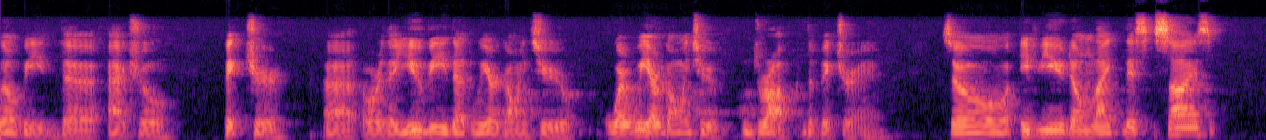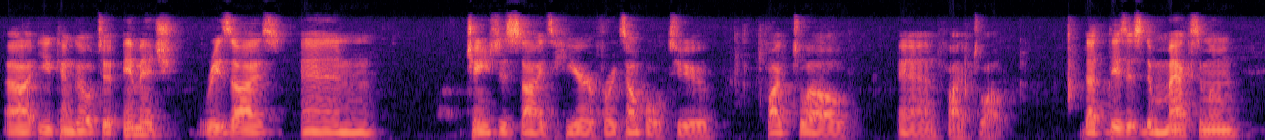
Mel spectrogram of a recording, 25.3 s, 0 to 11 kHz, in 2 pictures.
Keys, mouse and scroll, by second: 12.9-25.3 drag.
